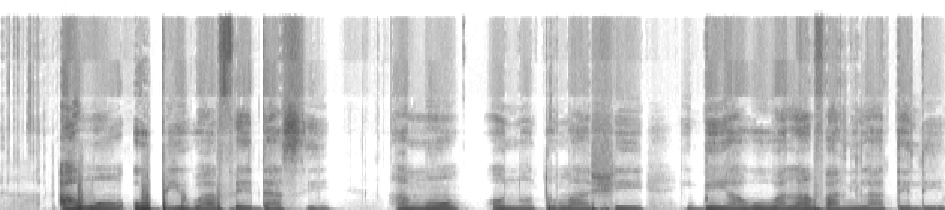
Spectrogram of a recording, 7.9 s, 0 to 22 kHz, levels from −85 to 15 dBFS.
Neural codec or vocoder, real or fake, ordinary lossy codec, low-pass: none; real; none; none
